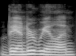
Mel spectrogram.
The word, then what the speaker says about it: Vander Wielen: Yes, my last name, Vander Wielen. That's how you say it.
